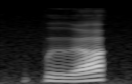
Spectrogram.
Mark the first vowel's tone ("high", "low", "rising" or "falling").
rising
